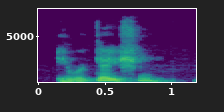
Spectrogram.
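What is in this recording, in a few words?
"irrigation", British English; pronunciations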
